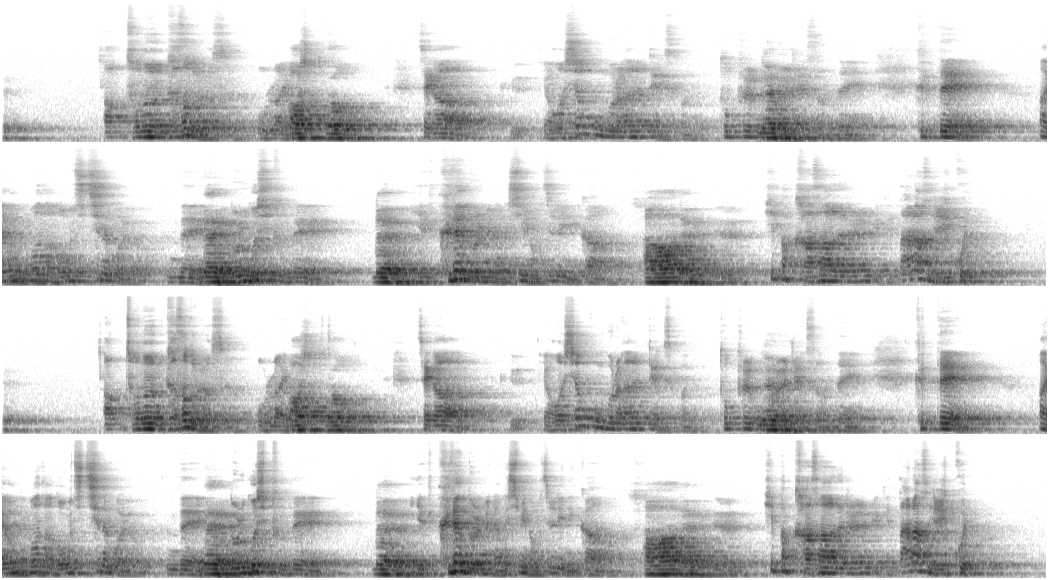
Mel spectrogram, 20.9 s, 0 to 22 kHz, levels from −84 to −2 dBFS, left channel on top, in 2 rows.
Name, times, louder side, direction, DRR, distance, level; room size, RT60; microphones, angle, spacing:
voice 1, 1.0-2.9 4.2-4.7 5.1-9.7 10.4-13.7 14.6-16.6 17.6-17.8 18.1-20.1, right 2 dB, 50° right, 1 dB, 0.4 m, -25 dB
voice 2, 2.9-3.6 7.5-7.9 10.5-10.9 12.4-12.7 14.1-14.5 16.9-17.5, left 1 dB, 25° left, -11 dB, 0.8 m, -19 dB
3.0 x 2.7 x 3.0 m, 1.3 s
head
